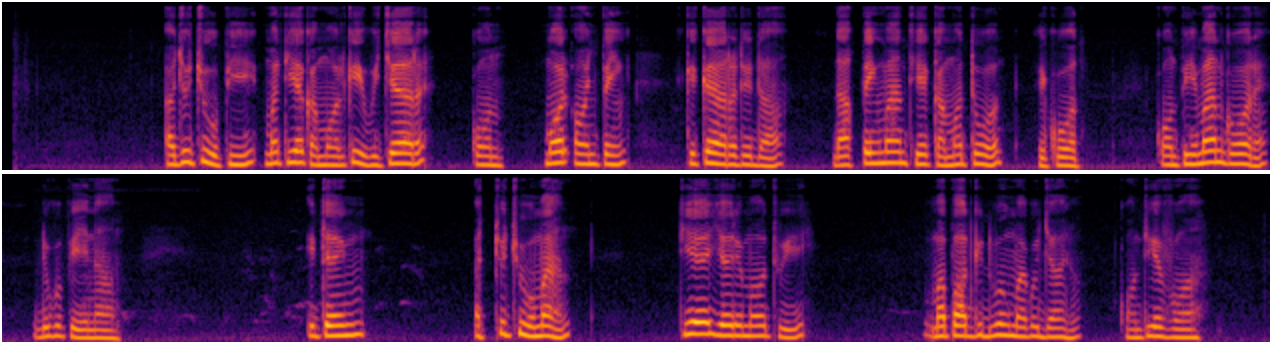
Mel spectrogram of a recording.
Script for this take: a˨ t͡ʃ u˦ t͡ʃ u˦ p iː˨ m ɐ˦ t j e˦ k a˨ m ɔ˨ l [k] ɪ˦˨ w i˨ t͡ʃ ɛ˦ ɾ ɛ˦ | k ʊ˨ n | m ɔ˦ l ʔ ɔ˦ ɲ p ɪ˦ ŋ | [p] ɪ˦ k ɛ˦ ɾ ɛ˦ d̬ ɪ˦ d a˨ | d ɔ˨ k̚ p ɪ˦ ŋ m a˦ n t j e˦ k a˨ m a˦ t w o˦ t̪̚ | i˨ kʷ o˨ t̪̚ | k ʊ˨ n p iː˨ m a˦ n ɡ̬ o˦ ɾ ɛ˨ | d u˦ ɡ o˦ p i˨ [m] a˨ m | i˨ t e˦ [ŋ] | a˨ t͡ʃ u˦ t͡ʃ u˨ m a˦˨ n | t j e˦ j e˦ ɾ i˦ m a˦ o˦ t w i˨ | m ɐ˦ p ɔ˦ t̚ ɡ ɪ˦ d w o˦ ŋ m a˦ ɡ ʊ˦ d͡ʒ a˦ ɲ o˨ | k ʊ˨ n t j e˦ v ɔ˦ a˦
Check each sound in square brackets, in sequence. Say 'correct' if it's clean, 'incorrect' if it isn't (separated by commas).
correct, incorrect, incorrect, correct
